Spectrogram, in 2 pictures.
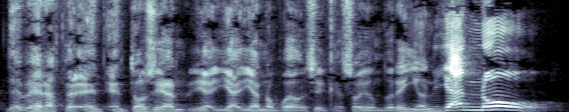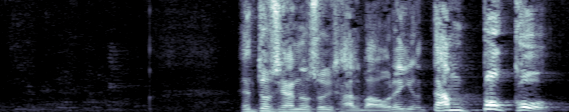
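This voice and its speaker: A man preaching a sermon as a pastor, animated and joking, often addressing his listeners as brother. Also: mid-range voice, normal speed, vocal fry. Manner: animated, joking, keeps calling listeners "hermano". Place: church.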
